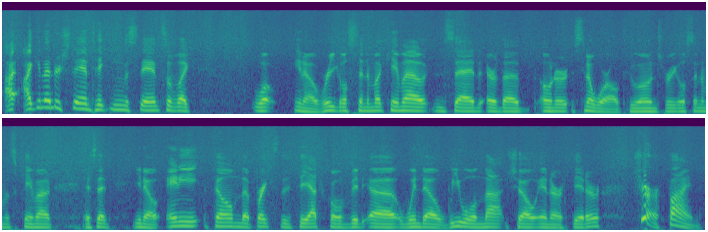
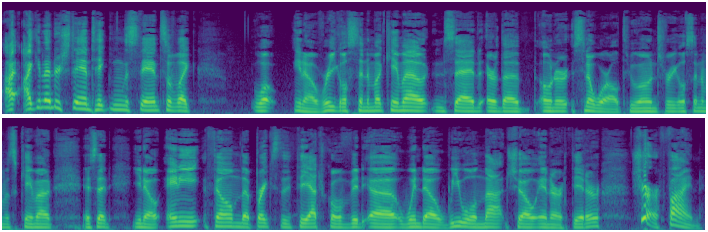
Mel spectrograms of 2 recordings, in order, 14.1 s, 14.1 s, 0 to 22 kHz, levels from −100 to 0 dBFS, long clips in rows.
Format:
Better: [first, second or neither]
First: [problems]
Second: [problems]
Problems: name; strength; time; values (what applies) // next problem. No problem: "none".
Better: second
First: hiss; noticeable; throughout; 10 dB below the speech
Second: none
